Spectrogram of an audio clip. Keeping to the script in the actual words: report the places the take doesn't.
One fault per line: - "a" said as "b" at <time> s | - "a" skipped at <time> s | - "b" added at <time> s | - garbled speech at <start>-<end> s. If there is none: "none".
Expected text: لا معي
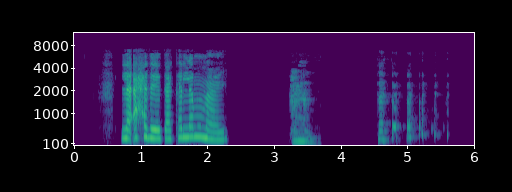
- "أحد يتكلم" added at 0.8 s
